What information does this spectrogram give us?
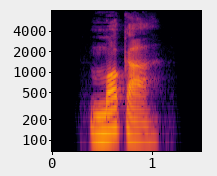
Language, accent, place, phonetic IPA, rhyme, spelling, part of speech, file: German, Germany, Berlin, [ˈmɔka], -ɔka, Mokka, noun, De-Mokka.ogg
- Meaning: 1. Turkish coffee 2. black coffee 3. caffè mocha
